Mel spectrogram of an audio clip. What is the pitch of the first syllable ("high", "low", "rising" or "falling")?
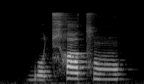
low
